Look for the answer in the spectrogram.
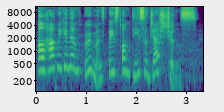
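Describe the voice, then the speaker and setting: A woman voicing an earnest young sports organiser in a video game, brisk, practical and friendly. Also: very high-pitched, expressive, sharp tone, faint music behind, heavily acted. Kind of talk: video game character acting.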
